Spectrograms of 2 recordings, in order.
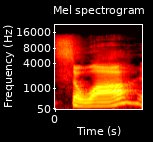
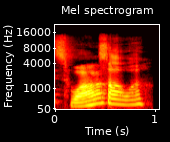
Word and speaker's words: Sawa: Right hand becomes possessed and with murderous intent starring Devin Sawa. Is that how you say it? – Sawa. – Sawa and Seth Green.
